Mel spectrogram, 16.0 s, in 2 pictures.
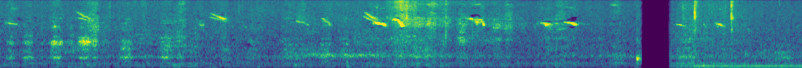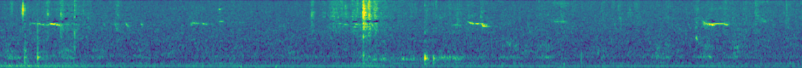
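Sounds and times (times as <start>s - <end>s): faint low hum: 5.9s - 16.0s.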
